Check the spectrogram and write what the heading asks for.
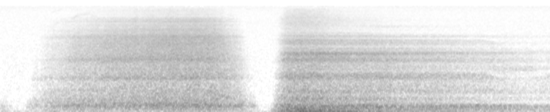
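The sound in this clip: Deep, slow breathing during a guided heart-centred meditation: one long, breathy inhale, a brief pause, then an equally long, steady exhale, heard alone with no talk.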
